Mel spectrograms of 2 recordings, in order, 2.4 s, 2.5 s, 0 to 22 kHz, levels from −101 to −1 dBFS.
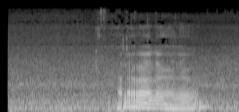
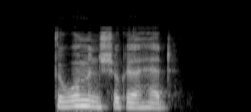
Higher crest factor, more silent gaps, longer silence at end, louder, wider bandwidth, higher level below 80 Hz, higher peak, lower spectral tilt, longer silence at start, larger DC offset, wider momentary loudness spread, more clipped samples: about the same, 18 dB vs 16 dB; neither; second, 0 s vs 0.85 s; first, -28 LUFS vs -31 LUFS; first, 16 kHz vs 8 kHz; first, -46 dBFS vs -70 dBFS; first, -10 dBFS vs -16 dBFS; first, -7.5 dB/octave vs -5.5 dB/octave; second, 0.1 s vs 0.55 s; neither; first, 15 LU vs 12 LU; neither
